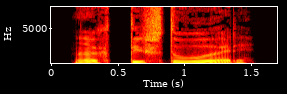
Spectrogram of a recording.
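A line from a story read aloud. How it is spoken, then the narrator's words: Through gritted teeth. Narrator (Russian): процедил Алекс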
